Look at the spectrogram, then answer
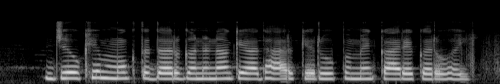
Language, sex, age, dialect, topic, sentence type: Magahi, female, 25-30, Southern, banking, statement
